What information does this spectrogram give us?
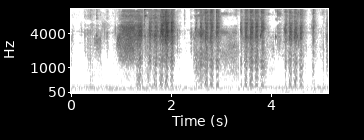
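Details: Great bowerbird displaying at Lake Bennett, Northern Territory, Australia, on 27 August 2020; loud harsh grating churrs and rasping bursts in several clusters, with short clicking notes between them.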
